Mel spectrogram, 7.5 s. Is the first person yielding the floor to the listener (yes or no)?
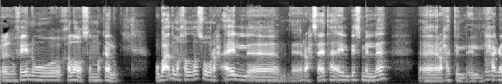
no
